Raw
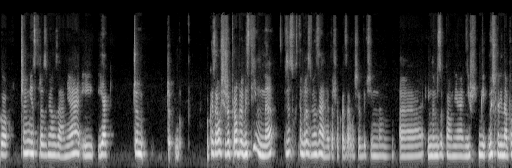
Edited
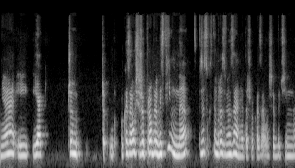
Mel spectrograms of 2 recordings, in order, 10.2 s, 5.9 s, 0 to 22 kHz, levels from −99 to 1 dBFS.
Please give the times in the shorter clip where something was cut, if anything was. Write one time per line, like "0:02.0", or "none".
0:02.4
